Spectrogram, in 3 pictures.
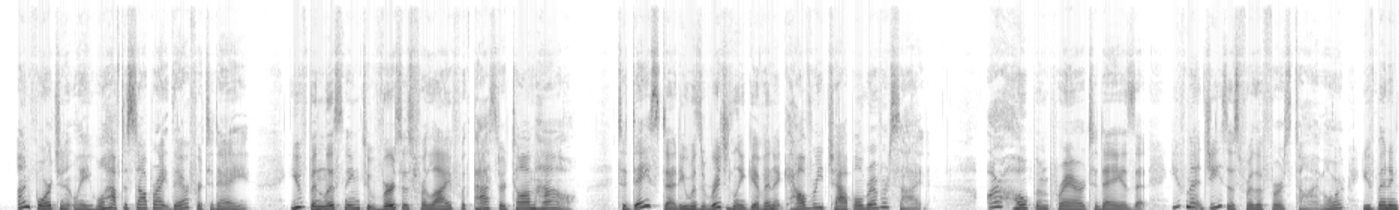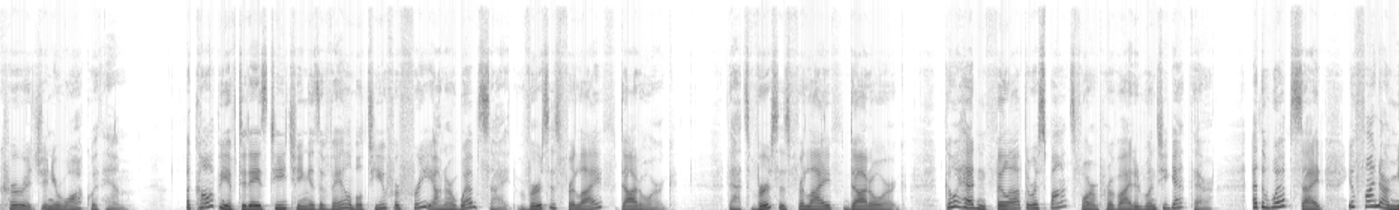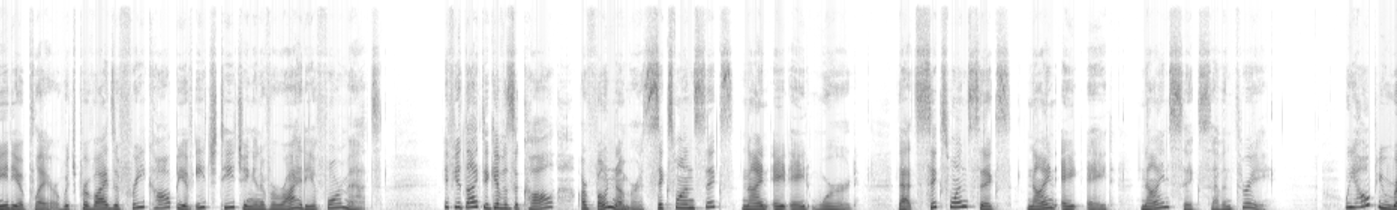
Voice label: Outro (Female); Verses For Life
